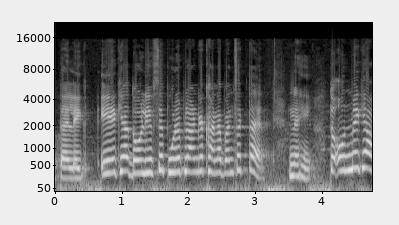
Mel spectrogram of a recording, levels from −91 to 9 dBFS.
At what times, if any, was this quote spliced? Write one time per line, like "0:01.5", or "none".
none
